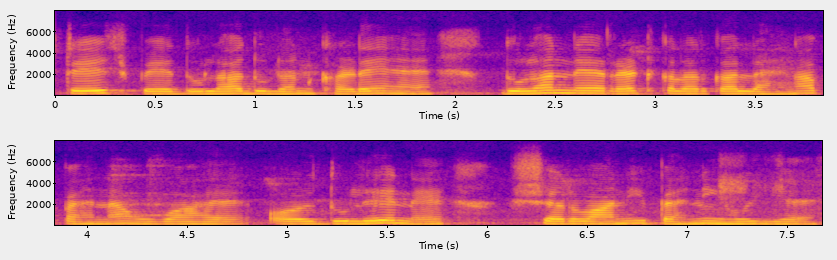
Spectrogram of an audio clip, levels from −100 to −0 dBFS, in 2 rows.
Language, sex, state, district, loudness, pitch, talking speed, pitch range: Hindi, female, Chhattisgarh, Sukma, -16 LUFS, 215 Hz, 170 wpm, 205-225 Hz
